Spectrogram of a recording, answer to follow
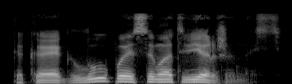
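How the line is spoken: Booming voice from darkness. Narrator (Russian): прогудело нечто из темноты катакомб

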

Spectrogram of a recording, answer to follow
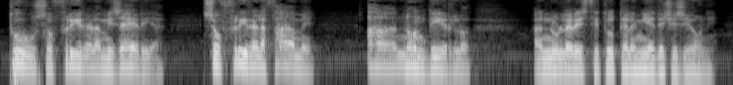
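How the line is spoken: Shouted. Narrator (Italian): gridò Mercedes

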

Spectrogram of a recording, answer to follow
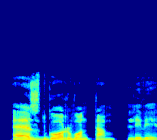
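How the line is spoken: Plain. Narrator (Russian): сказал Юн

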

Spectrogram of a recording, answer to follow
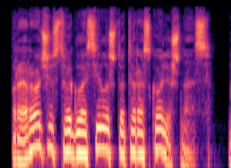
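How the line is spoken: Grim remark. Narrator (Russian): мрачно заметил Ган

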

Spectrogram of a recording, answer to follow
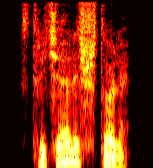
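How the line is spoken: Whispered question. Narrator (Russian): шепотом спросил ежики

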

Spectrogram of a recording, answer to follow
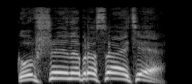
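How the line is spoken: Shouted command. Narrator (Russian): выкрикнул я команду

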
